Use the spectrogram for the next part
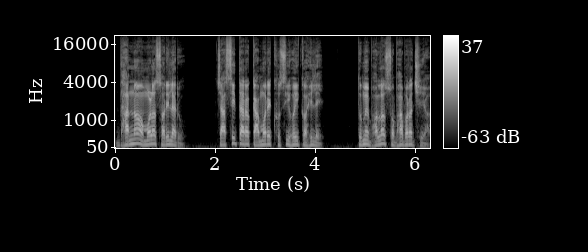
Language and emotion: Odia, neutral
